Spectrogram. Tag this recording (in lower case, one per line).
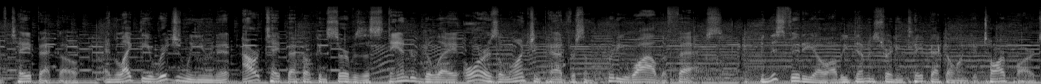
music
speech
echo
